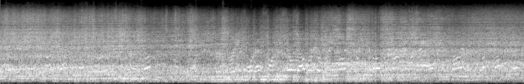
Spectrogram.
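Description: Race car engines roar loudly as a pack of cars circles a track.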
